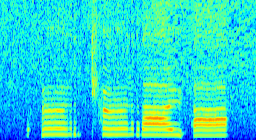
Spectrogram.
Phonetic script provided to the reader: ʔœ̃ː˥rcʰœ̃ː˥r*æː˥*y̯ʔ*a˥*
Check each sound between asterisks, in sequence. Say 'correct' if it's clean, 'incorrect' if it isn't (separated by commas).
incorrect, correct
